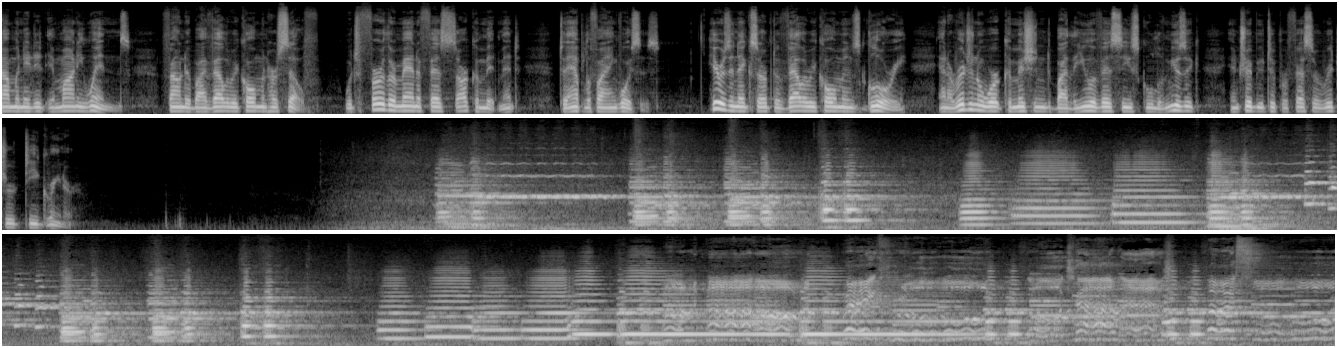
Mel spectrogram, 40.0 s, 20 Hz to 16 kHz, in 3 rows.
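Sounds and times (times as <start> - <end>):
brass chamber ensemble playing: 17.6 - 40.0.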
